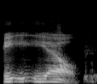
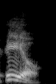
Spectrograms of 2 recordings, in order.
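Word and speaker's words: Pihl: How did you pronounce his last name? Peel, like a banana? I think it's Peel, like Peel.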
